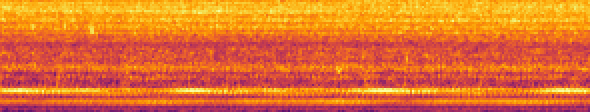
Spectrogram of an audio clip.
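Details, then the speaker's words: Dental model trimmer cutting the sides of a plaster cast even with a drawn line: steady motor hum with grinding and water noise. "now you can cut away your Capital until it is even with this sline"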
